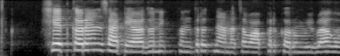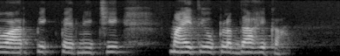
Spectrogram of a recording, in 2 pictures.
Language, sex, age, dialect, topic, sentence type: Marathi, female, 18-24, Northern Konkan, agriculture, question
